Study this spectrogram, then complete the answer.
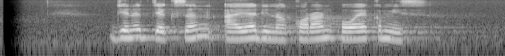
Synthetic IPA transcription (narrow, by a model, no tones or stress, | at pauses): d͡ʒɛnɛt̪̚d͡ʒɛksɔnʔajadinakɔɾanpɔɛkəmis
